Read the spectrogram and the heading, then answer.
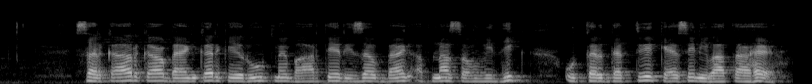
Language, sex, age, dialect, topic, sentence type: Hindi, male, 36-40, Hindustani Malvi Khadi Boli, banking, question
